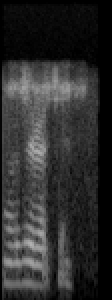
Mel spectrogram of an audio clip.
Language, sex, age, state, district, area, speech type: Nepali, female, 45-60, West Bengal, Jalpaiguri, rural, conversation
